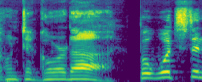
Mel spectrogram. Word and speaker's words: Punta Gorda: to naples that's that's that's not punta gordo that's uh punta gorda but what's the name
